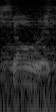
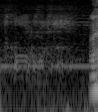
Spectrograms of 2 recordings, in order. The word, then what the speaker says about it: cleric: I noticed that in your other video, you were calling them Selric, and I'm like, it's cleric. Yeah.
